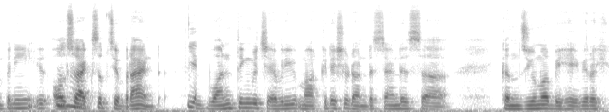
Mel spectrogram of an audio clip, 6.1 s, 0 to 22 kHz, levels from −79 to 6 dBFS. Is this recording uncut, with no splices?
no; 1 cut; at 2.0 s

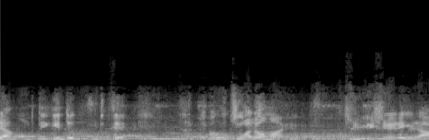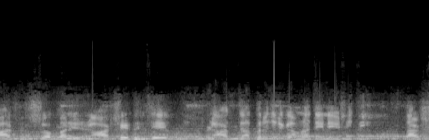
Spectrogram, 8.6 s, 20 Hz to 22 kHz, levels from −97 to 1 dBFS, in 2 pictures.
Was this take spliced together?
no; 0 cuts

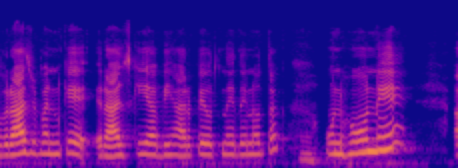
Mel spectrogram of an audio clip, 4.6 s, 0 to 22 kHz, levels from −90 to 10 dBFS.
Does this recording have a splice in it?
no; 0 cuts

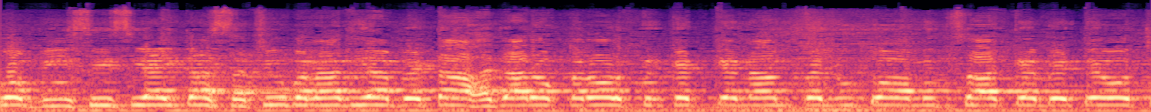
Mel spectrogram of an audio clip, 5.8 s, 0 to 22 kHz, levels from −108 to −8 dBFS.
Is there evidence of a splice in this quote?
no; 0 cuts

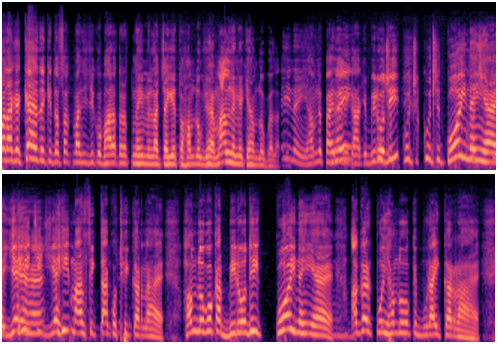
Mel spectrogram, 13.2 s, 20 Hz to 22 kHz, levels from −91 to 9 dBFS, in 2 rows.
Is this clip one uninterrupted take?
no; 1 cut; at 4.0 s

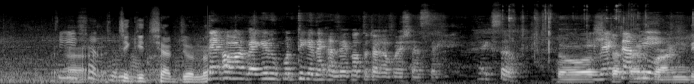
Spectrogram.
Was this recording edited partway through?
yes; 1 cut; at 2.1 s

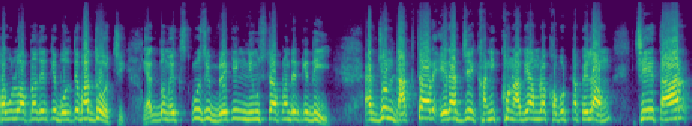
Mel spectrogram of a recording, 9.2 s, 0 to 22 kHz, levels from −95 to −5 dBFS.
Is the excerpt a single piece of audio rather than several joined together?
no; 1 cut; at 1.8 s

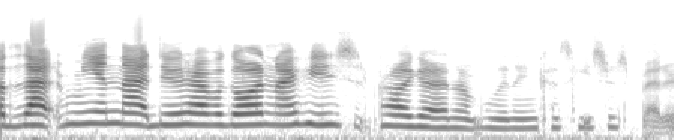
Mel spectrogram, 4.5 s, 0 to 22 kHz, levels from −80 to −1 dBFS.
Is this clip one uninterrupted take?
yes; 0 cuts

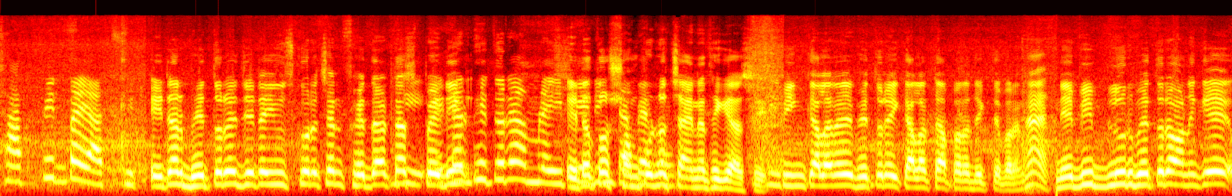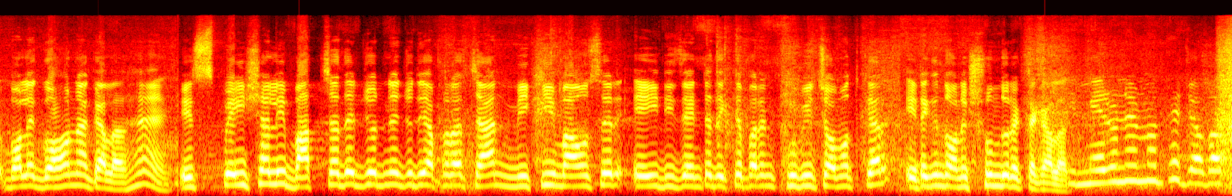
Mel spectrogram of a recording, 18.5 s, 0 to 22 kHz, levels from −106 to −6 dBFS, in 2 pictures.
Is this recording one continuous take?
no; 5 cuts; at 1.1 s, 5.9 s, 7.9 s, 10.4 s, 16.0 s

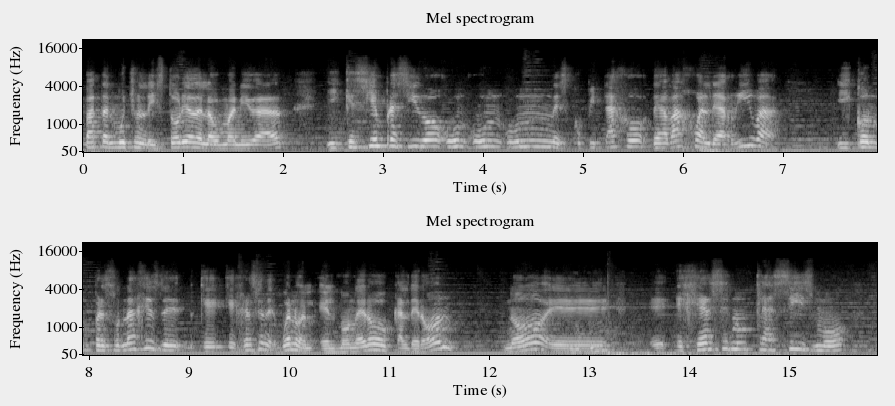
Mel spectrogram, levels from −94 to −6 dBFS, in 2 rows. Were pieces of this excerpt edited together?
no; 0 cuts

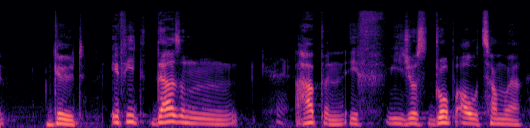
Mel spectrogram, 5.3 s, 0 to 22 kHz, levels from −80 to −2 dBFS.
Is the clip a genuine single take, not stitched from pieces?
no; 1 cut; at 0.9 s

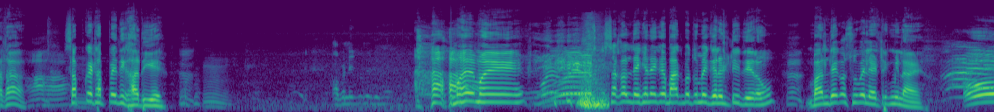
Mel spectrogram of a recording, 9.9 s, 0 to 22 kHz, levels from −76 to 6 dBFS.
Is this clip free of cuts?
no; 1 cut; at 5.9 s

